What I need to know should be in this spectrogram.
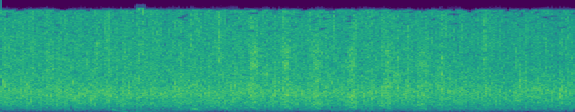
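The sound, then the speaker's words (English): A studio audience gives a round of applause, a dense, even patter of many hands. It stays fairly quiet and steady from start to finish. “From a big round of applause from our studio audience.”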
